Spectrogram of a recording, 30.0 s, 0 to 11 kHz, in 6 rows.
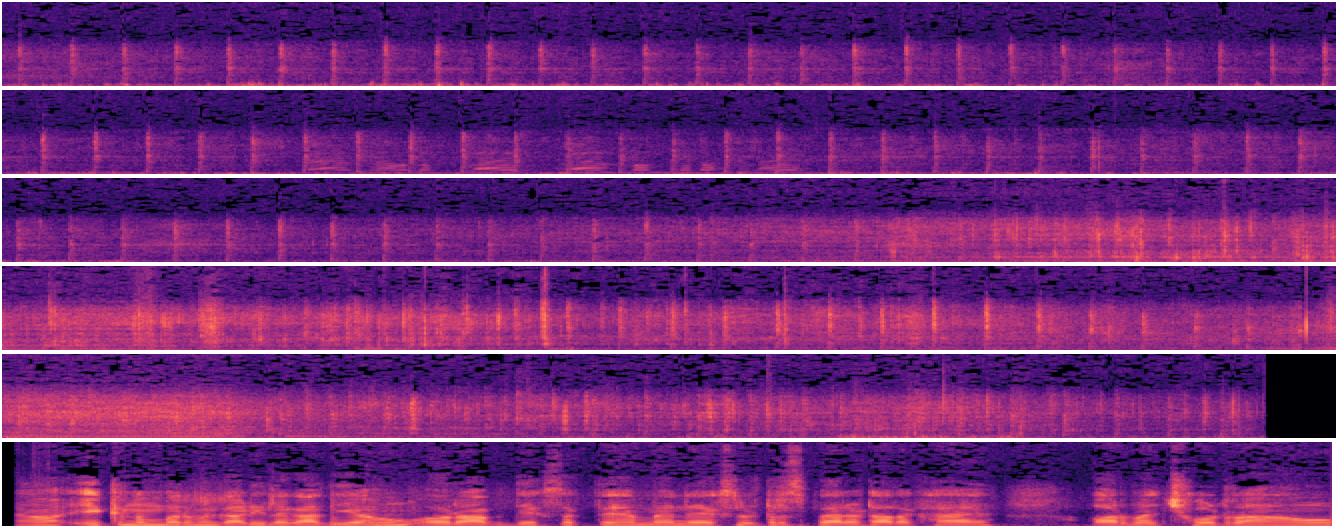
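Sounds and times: tyres crackling over stones: 9.1s - 24.8s
car engine driving past: 9.9s - 23.6s.

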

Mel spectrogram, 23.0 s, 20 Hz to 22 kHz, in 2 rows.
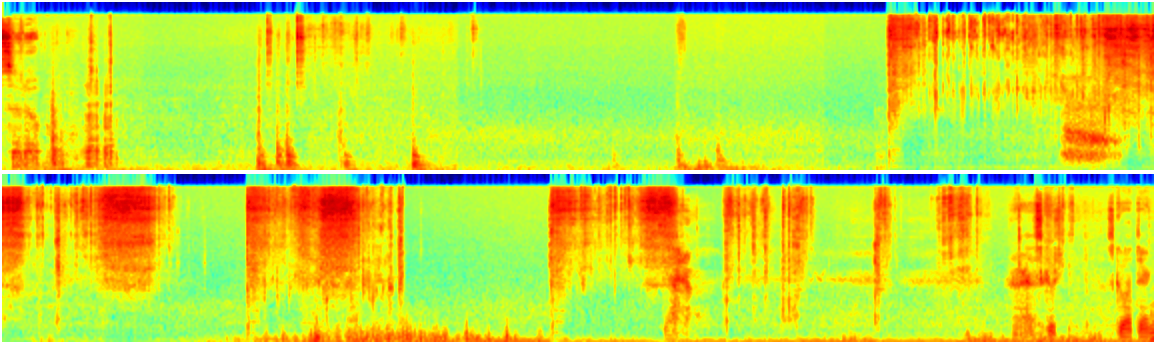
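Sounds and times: gun handling clicks: 8.8s - 15.6s, 17.0s - 22.3s.

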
